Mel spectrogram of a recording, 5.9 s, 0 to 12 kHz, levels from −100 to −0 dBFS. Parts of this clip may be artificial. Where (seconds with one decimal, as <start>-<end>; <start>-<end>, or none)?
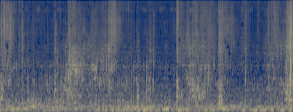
0.0-5.9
